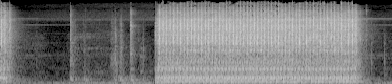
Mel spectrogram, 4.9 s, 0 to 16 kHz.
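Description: Impact gun hammering on the crankshaft bolt of a Ford 5.4 3-valve engine's harmonic balancer, in one burst of about two and a half seconds that starts about two seconds in. The burst turns the new torque-to-yield bolt its final 90 degrees to stretch it. A few faint clicks come before it.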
